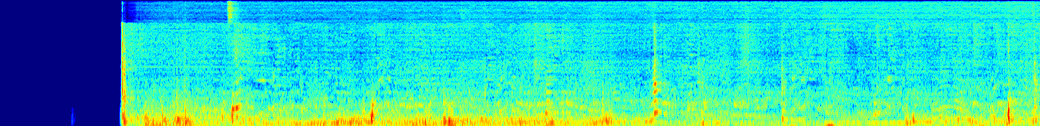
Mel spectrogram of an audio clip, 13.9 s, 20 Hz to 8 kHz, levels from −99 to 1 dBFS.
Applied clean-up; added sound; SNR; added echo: neural mask model DeepFilterNet 3.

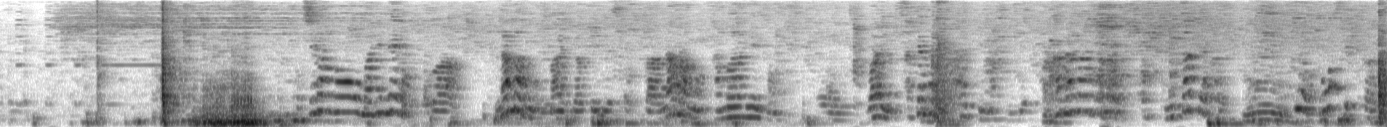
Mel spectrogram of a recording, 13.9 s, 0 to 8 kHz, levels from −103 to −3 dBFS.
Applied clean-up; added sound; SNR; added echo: classical method WPE with log-MMSE.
